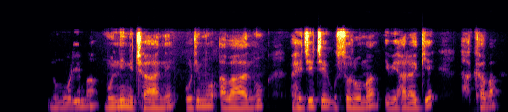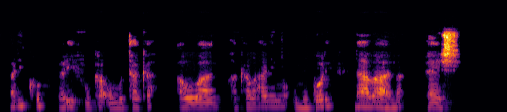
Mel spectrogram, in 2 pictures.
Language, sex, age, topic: Rundi, male, 18-24, agriculture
